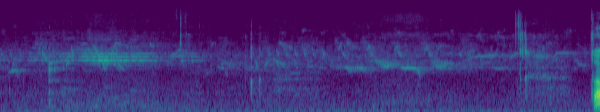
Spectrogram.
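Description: Faint bird chirps in the background: a short run of thin, high calls about a second in, then scattered quieter chirps, with one faint tick about halfway.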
